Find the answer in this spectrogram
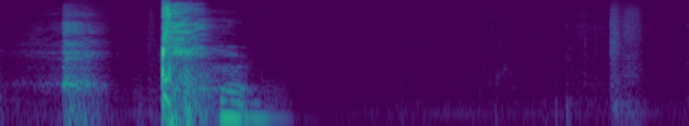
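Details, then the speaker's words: An adult man gives a quick inhaled catch, then a sharp explosive burst with a brief voiced tail and a faint short sound after a pause: a single sneeze while recording a podcast. "excuse me I I had a sneeze there"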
